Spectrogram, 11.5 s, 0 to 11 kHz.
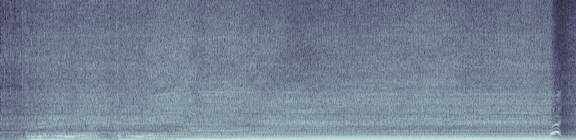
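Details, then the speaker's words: BMW 330i E46 written-off non-runner, first start after sitting: catches after tries, then lumpy uneven idle, misfiring and smoking a bit; no mass airflow sensor fitted, suspected cause, smoke possibly burning oil. "Miss fast runs it does run not quite sure how good yet smoking a bit"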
